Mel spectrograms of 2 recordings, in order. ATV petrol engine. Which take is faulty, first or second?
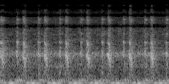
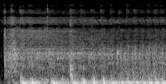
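first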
